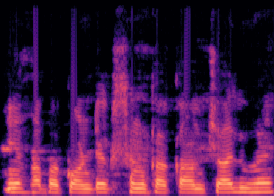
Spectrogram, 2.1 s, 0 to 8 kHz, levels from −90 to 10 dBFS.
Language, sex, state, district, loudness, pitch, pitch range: Hindi, male, Uttar Pradesh, Hamirpur, -13 LUFS, 170 Hz, 165-180 Hz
